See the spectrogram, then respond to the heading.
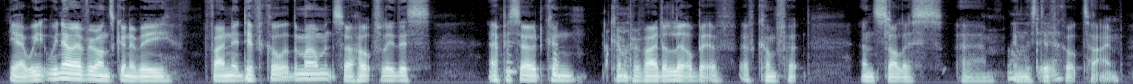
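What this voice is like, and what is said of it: Sad, somber tone of voice. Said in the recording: “as you can probably tell from our tone of voice, bit of a sad and somber occasion”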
